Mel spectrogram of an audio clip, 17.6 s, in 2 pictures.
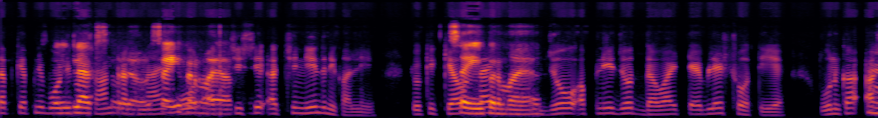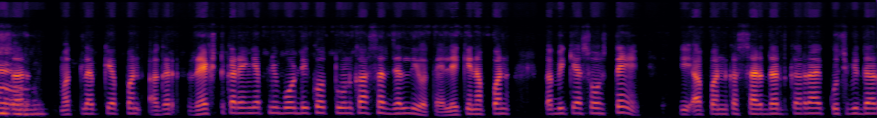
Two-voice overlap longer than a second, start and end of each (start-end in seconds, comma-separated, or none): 0.5-2.6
